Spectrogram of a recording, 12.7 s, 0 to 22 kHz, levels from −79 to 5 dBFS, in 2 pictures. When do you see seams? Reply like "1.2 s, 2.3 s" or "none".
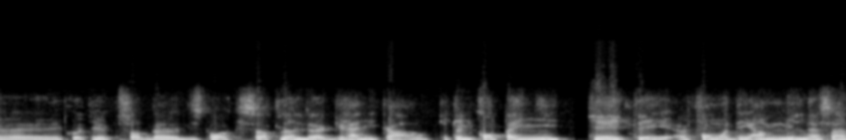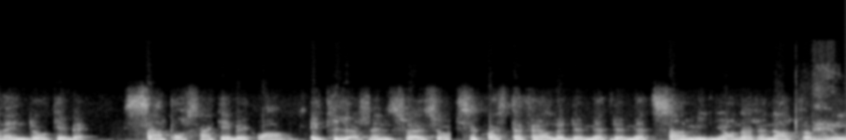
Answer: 3.3 s, 4.3 s, 8.6 s, 9.1 s, 9.7 s, 10.9 s

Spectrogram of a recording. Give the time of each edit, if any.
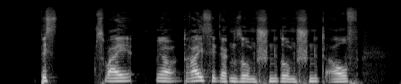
2.3 s, 2.8 s

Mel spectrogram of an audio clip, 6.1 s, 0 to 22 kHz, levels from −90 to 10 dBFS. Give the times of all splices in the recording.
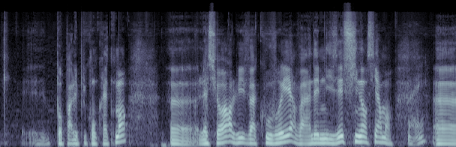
none

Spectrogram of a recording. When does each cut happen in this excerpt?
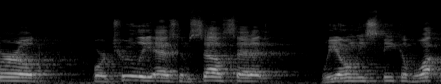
1.8 s

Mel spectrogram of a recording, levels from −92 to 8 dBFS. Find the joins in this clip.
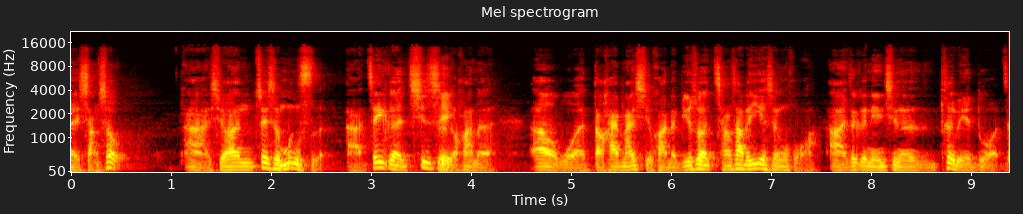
7.5 s

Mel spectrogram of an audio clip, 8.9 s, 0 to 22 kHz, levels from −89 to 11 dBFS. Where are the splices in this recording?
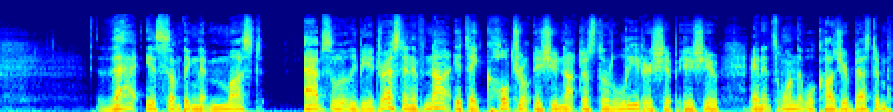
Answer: none

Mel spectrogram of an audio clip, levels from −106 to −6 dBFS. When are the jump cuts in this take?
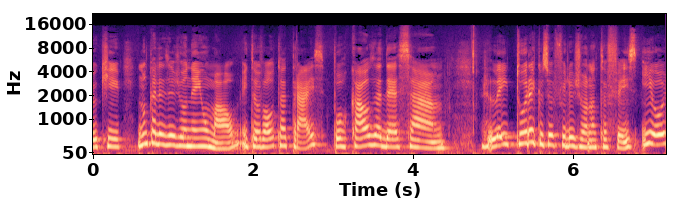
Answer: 2.1 s, 2.9 s

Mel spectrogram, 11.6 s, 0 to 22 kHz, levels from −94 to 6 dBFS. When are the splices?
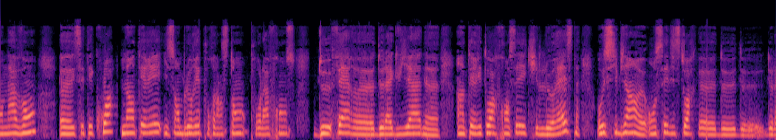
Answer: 1.8 s, 5.0 s

